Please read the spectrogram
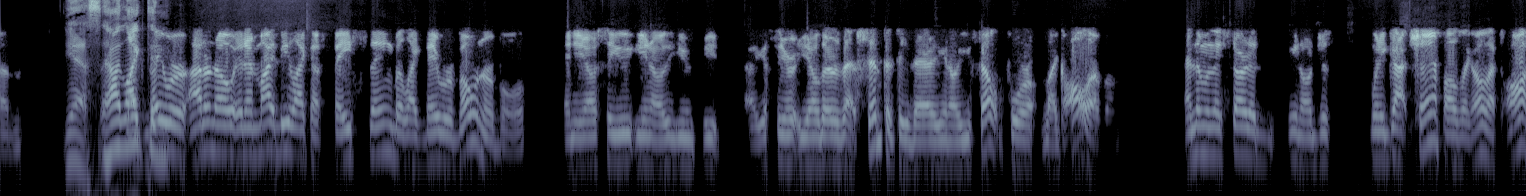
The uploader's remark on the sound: While they are watching WrestleMania 39, the guys have a special guest on the phone.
